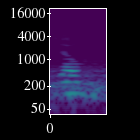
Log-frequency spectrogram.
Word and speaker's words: Lobley: How do you pronounce it, sir? Lobley.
